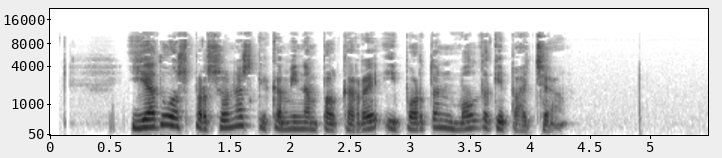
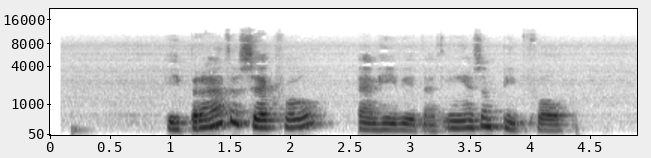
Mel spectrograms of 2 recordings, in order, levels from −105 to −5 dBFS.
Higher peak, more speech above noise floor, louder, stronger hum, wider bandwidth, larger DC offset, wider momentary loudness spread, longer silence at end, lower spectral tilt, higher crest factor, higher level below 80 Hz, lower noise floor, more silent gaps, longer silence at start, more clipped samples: first, -6 dBFS vs -10 dBFS; first, 53 dB vs 40 dB; about the same, -28 LUFS vs -28 LUFS; neither; about the same, 11.5 kHz vs 11 kHz; neither; about the same, 9 LU vs 11 LU; first, 1.2 s vs 0.6 s; second, -4 dB/octave vs -6 dB/octave; about the same, 24 dB vs 20 dB; first, -82 dBFS vs -88 dBFS; first, -81 dBFS vs -66 dBFS; neither; second, 0.65 s vs 1 s; neither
